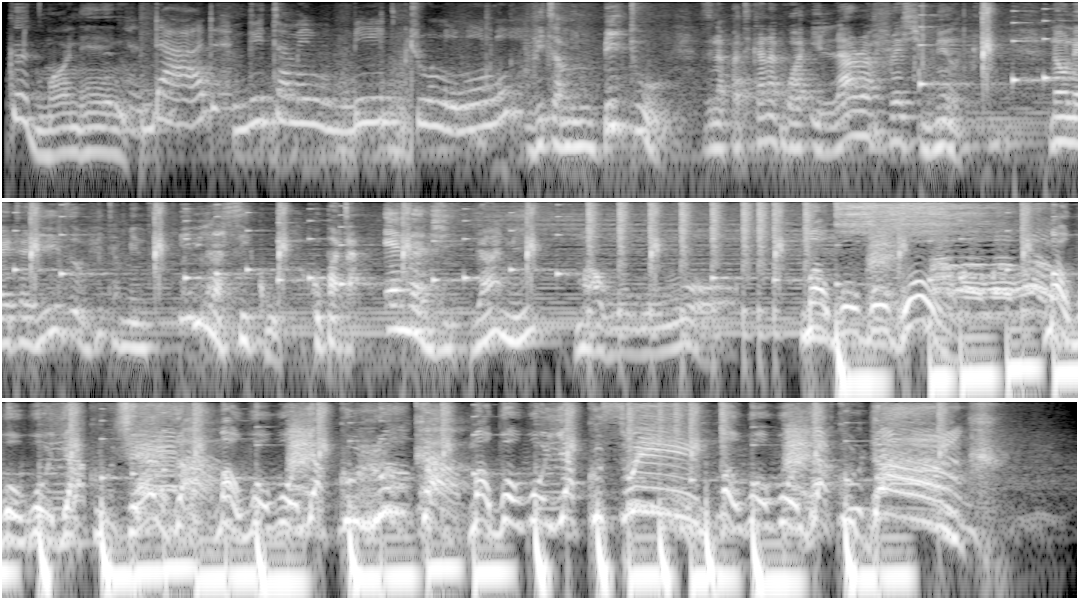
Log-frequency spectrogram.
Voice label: TV Radio spot Jingle; bilingual African voice actor; ILARA Mawowowo

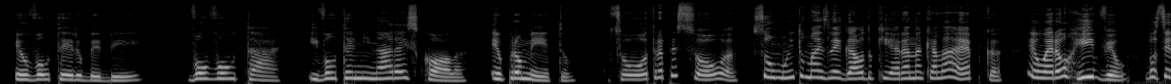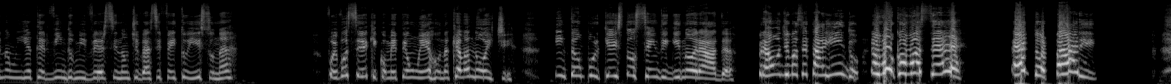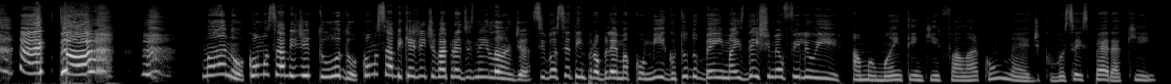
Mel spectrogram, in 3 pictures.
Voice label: Youth & Teen Characters; PT-BR; Dubladora & Voice Actress

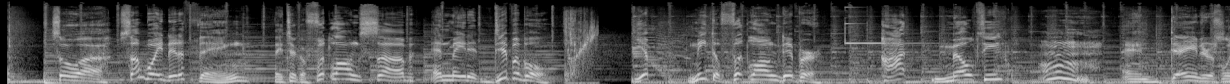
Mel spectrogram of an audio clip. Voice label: Commercial

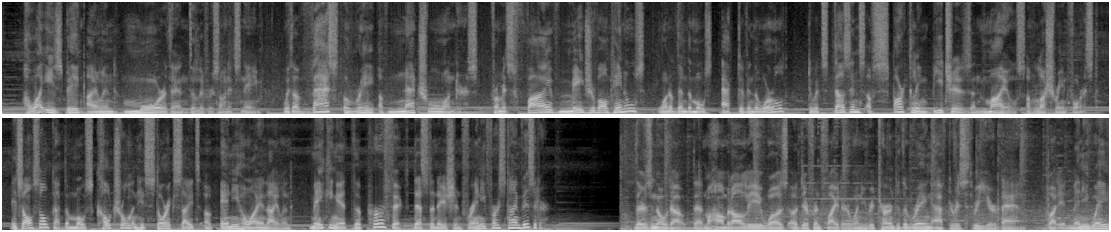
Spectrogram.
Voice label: Narration

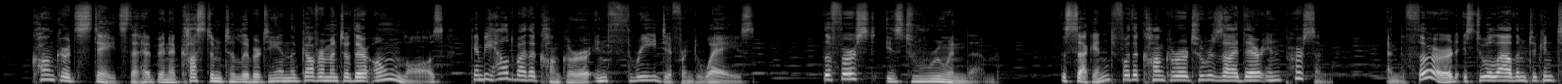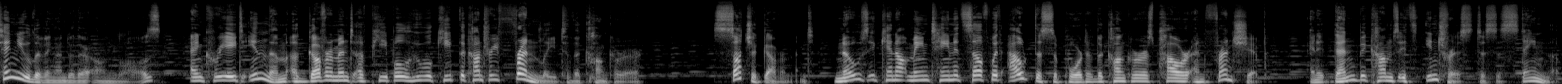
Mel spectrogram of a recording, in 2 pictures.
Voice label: Historical Source Dramatic Readings

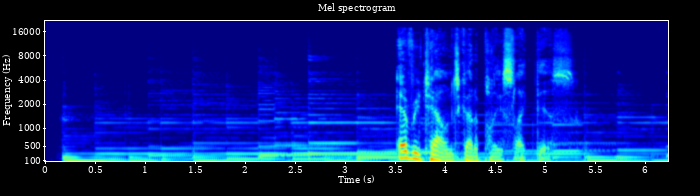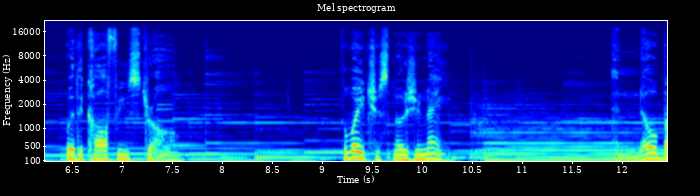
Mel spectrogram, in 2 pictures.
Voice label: Diner Comercial

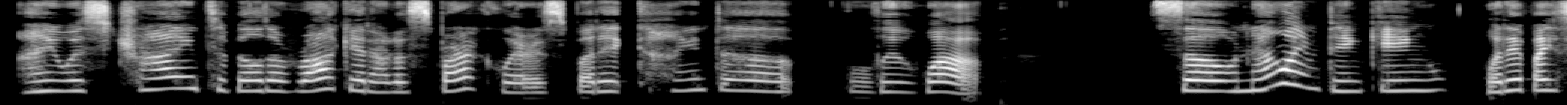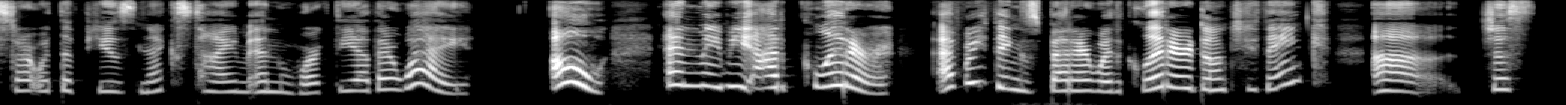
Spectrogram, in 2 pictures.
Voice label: young female

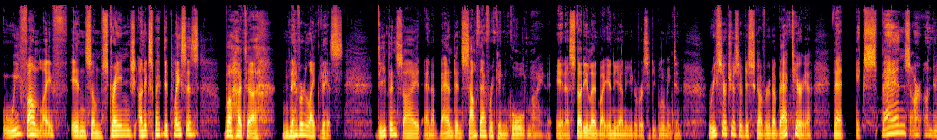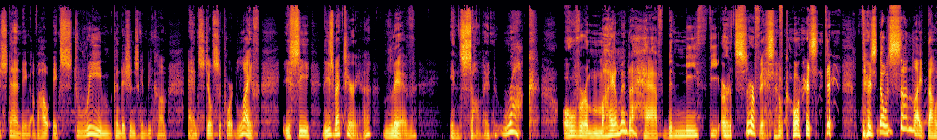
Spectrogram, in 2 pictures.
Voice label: Narration

